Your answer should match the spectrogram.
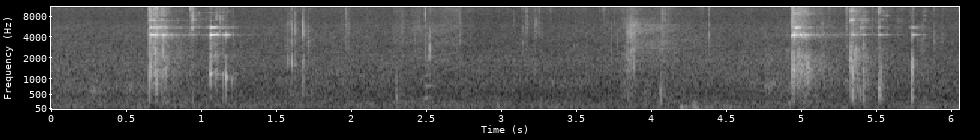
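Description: Pieces of brick striking a concrete sidewalk: sharp, clinking impacts with brief ringing, two about a second in and a quick cluster of several near the end as chips bounce and scatter.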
